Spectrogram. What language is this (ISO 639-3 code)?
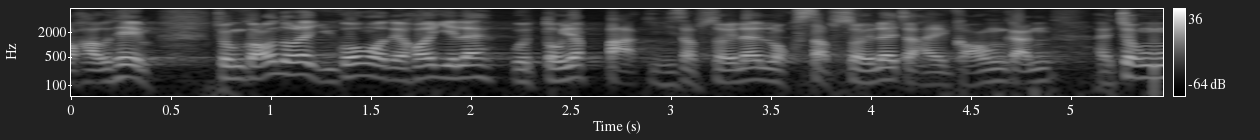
yue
